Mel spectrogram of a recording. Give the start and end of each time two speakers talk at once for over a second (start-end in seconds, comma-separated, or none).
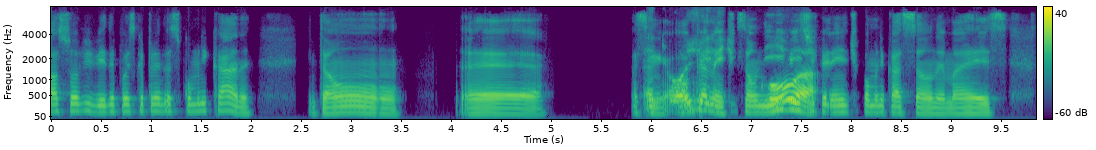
5.9-7.7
